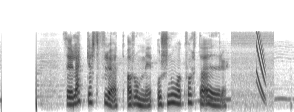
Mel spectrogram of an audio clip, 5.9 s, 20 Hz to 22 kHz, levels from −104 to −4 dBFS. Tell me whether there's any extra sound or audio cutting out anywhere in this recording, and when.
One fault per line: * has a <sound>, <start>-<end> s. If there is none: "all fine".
* has a chirp, 5.1-5.3 s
